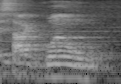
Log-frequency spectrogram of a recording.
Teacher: esse O é uma semivogal, porque ele tem um som aqui de U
